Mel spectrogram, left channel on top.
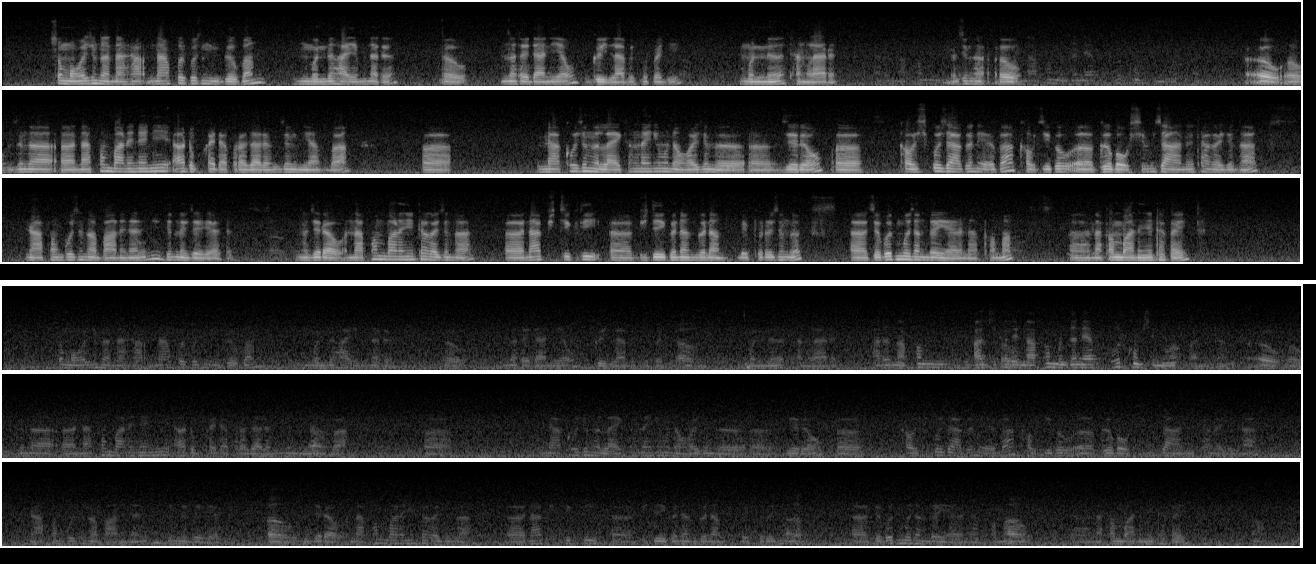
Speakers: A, on the left (about 80°); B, on the right (about 65°).
A: समावहाय जोंहा नाहा नाफोरखौ जों गोबां मोननो हायोमोन आरो। औ नाथाय दानियाव गैला, बेफोरबायदि
B: औ औ
A: मोननो थांला आरो
B: आरो नाफाम
A: जोंहा
B: आजिखालि
A: औ,
B: नाफाम मोनजानाया बुहुद खमसै नङा होमबा नोंथां?
A: औ औ जोंहा नाफाम बानायनायनि आदब खायदा फोर जादों जोंनिया
B: औ
A: होमबा ओ नाखौ जोङो लायखांनायनि उनावहाय जोङो ओ जेराव ओ खावसेखौ जागोनो एबा खावसेखौ ओ गोबावसिम जानो थाखाय जोंहा नाफामखौ जोंहा बानायनानै दोननाय जायो आरो। जेराव
B: औ
A: ना फाम बानायनो थाखाय जोंहा ओ ना फिथिख्रि ओ बि दै गोनां गोनां बेफोरो जोंङो
B: औ
A: ओ जोबोद मोजां जायो आरो नाफामा। ओ
B: औ
A: नाफाम बानायनो था खाय
B: औ।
